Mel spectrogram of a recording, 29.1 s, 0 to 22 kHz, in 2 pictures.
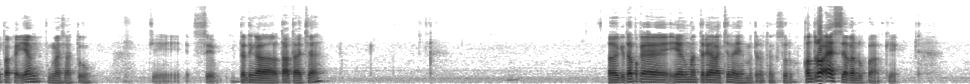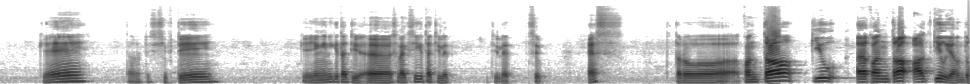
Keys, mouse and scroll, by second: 0.4 middle click, 0.9 KP_1, 1.1 Tab, 1.9 g, 2.8 s, 3.7 scroll up 2, 3.9 shift+middle click, 6.3 middle click, 6.7 scroll up 3, 7.3 middle click, 8.8 z, 12.7 KP_7, 13.5 right click, 14.4 KP_1, 14.8-15.3 scroll up 3, 15.8 shift+d, 16.7 Tab, 17.4 shift+middle click, 17.8-21.2 typing, 21.6 Delete, 22.3 Tab, 22.6-23.2 scroll down 2, 22.8 s, 23.8 KP_0, 24.6 ctrl+alt+q, 25.2-26.1 scroll up 10, 26.4 scroll down 2, 26.4-26.9 scroll down 4, 27.3-28.0 scroll down 2, 27.3 g, 28.8 shift+middle click.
